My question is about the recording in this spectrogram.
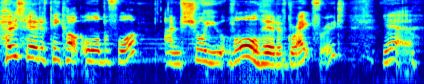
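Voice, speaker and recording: A woman with a New Zealand accent hosting a casual live stream from home, rambling warmly with many fillers and lots of "fabulous" and "beautiful". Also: medium pitch, lively intonation, measured pace, faint music behind. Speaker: crystal and essential oil live-stream host. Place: home room. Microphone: desk microphone she turns around.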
